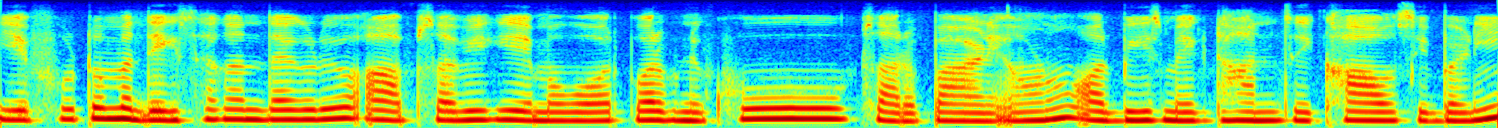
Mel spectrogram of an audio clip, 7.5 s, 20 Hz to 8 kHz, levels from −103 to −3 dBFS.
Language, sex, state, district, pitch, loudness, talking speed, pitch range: Garhwali, female, Uttarakhand, Tehri Garhwal, 210 Hz, -13 LUFS, 210 wpm, 200-230 Hz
